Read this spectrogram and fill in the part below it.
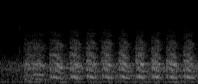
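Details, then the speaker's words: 1985 Toyota Pickup rock crawler with ECU wiring being traced: steady starter cranking, about six pulses a second, engine never firing; fan and fuel pump hum whenever ignition is on. "it'll crank and and crank and crank not sure if you can hear that humming but both the fan and fuel pump are on all the time if the ignition is on"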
